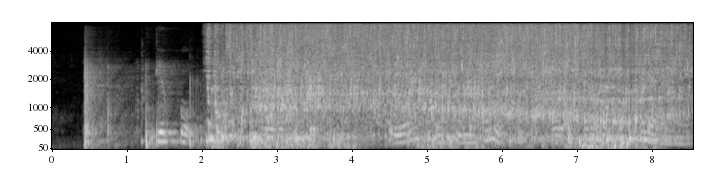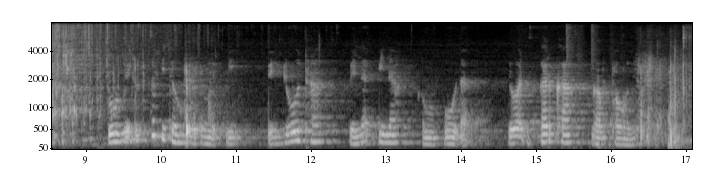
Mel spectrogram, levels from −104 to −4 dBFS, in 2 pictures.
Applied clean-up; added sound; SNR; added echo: none; Trickle, dribble / Toilet flush; -4 dB; reverberation time 1.2 s.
